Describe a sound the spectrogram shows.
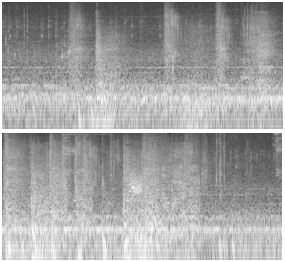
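Magic spells burst and crackle in quick succession.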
